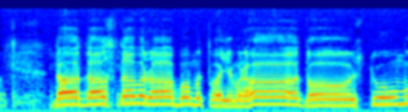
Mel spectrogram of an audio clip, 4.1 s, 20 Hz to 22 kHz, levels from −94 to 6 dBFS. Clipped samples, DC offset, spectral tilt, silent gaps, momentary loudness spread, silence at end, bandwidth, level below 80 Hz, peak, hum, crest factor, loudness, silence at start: under 0.1%; under 0.1%; -6 dB/octave; none; 8 LU; 0 s; 16.5 kHz; -58 dBFS; -2 dBFS; none; 18 dB; -19 LUFS; 0.5 s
